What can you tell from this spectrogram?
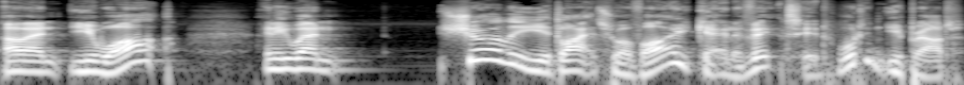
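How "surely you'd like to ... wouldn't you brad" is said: put-on cunning, patronising tone. Retelling what a man said to him: mock-patronising tone. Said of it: "talking like that to me".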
